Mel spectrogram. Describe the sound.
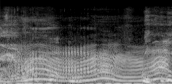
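A voice imitates a motorcycle engine: a continuous buzzing, growling drone, loud, its pitch rising and falling like revving over nearly two seconds.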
